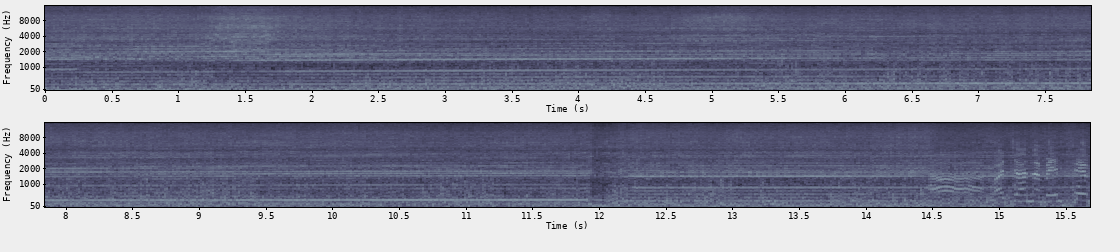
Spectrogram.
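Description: Yamaha TZM motorcycle engine running at sustained high RPM, a loud, constant droning whine that holds steady pitch before a brief shift near the end, with someone talking over it.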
